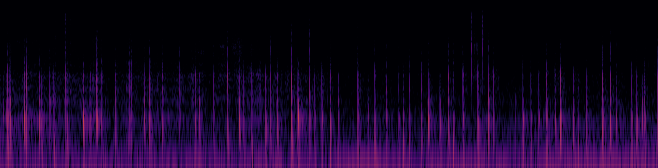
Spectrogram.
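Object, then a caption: Leather-covered journal. Long nails tap and scratch along the edge and spine of a small closed journal with a brown leather cover, held up edge-on. A quiet, rapid, uneven stream of short, dry taps with a soft, low-mid body is mixed with faint scratching, and each tap dies away almost instantly.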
